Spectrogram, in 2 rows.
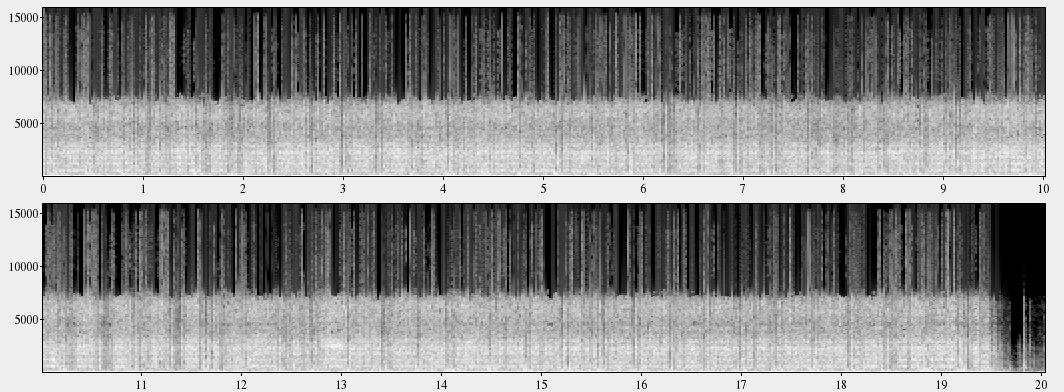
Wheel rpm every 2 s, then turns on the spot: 160, 160, 160, 160, 160, 160, 160, 160, 160, 150.
none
